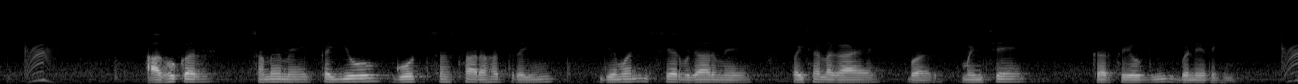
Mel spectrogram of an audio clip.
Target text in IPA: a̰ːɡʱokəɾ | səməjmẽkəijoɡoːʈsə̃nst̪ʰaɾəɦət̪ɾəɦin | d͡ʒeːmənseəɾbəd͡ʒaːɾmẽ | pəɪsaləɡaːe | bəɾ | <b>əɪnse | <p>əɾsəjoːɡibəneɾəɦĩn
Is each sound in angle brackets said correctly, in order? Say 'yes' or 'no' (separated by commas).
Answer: no, no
